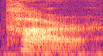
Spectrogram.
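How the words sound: The final R sound is clearly pronounced. "correct pronunciation in America would be car, and you, you really say the er sound"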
